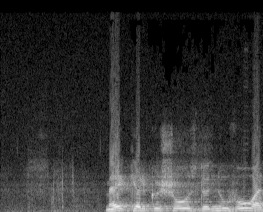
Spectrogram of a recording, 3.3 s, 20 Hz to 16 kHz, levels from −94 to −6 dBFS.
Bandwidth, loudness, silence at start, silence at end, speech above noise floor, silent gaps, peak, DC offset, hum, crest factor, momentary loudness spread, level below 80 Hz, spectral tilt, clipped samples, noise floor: 12 kHz; -22 LUFS; 0.65 s; 0 s; 31 dB; none; -10 dBFS; under 0.1%; none; 12 dB; 4 LU; -60 dBFS; -7.5 dB/octave; under 0.1%; -51 dBFS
